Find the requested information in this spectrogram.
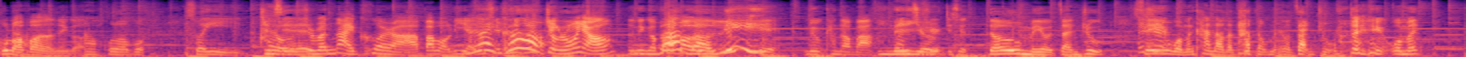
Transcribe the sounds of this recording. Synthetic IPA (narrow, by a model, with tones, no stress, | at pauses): xu˥lwɔ˧˥pɑ˥˩ʊd̪ə̰˩na˥˩ɡə̰˩˧˩xu˧˥lwɔ˧˥pɔ˥˩ | swɔ˧˥i˨˩ʈ͡ʂjo˨˥o˥˧˩ʂna˥˩ɪkʰɤ˥˩ɐ˩pa˥pɑ˨˩ʊli˥˩a˧˥˩ɛ˥ʂʈ͡ʂɤ˨˩ŋɻʊ˧˥ŋjɑ˧˥ŋd̪ə˧na˥˩ɡə˩a˥pɑ˨˩˨ʊli˥˩me˧˥ɪjo˨˩kʰa˥˧nt̪ɑ˥˩ʊbɐ˩me˥˧˥ɪjʰt͡ɕo˧˥ʊʂɻ̩˧ʈ͡ʂɤ˥˩ɕjɛ˥t̪o˥ʊme˧˥ɪjo˨˩ʊt͡sa˥˧nʈ͡ʂu˥˩ | sɔ˧˥i˧˥wɔ˨˩mə˦nkʰa˥˧nt̪ɑ˥˩ʊd̪ə˩t̪ʰa˥t̪o˥me˧˥ɪjo˨˩ʊt͡sa˥˧nʈ͡ʂu˥˩t̪we˥˩ɪwɔ˨˩mə˦n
